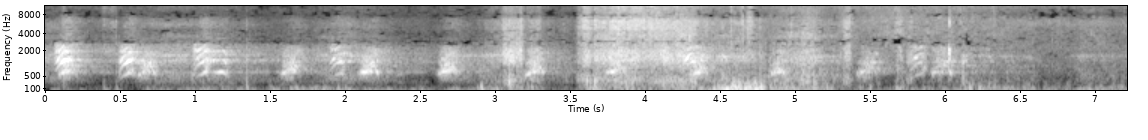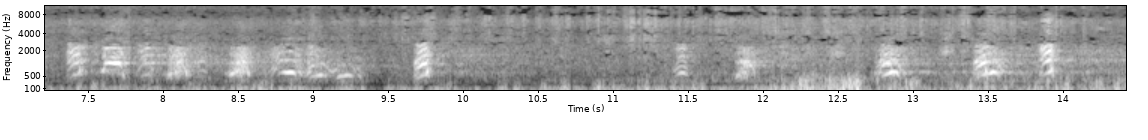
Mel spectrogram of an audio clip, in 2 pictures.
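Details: Hunting dogs, scent hounds and Russo-European Laikas, chasing a wild boar: bursts of hoarse barks and yelps come in quick clusters, pausing and resuming, over heavy low rumbling noise from movement or wind.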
